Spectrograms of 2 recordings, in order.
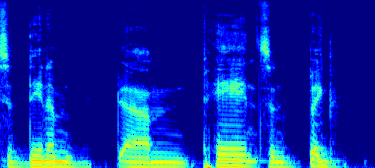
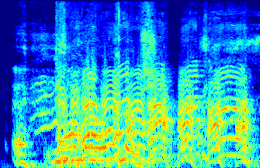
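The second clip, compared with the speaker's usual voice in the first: higher and louder, laughing; 13 semitones higher, 8 dB louder, much slower than usual. Real, not acted. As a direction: laugh while pleading. Laughing about asking for pillow.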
